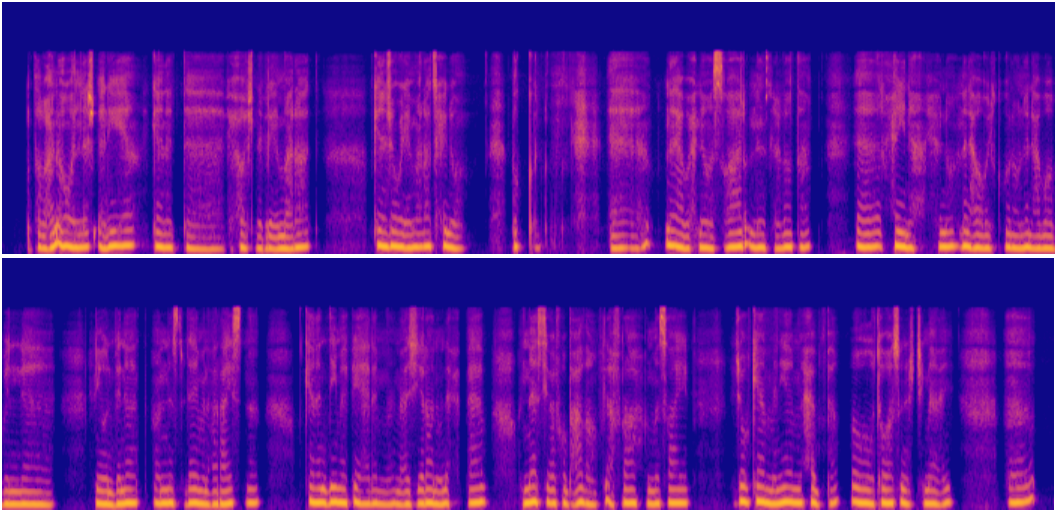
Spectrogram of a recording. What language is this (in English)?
Libyan Arabic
